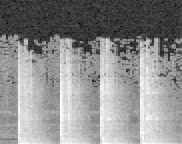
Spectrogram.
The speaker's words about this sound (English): It sounded like the door was being struck with a bowling ball.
